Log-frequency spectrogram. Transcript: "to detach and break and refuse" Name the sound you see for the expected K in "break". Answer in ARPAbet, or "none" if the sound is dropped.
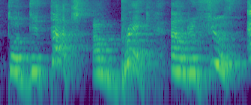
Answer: K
